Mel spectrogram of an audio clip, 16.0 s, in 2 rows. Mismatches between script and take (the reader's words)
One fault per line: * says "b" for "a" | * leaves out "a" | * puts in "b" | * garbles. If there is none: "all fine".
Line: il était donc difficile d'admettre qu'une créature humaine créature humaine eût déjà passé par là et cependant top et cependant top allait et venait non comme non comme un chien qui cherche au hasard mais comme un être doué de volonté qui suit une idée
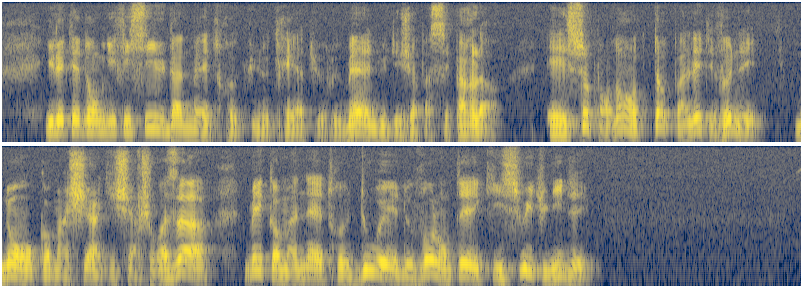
* leaves out "créature humaine"
* leaves out "et cependant top"
* leaves out "non comme"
